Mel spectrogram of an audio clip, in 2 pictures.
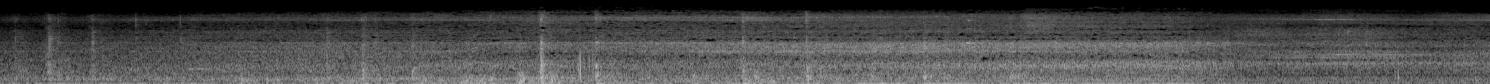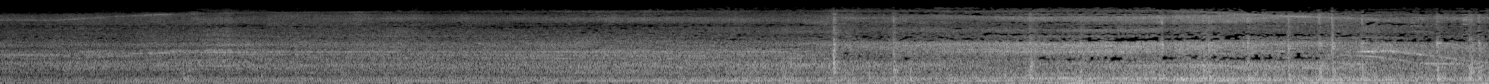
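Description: Class 158 diesel multiple unit running slowly into the platform, its engine rumble growing louder as it comes alongside. Thin high squeals from the brakes come in the second half as it slows.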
